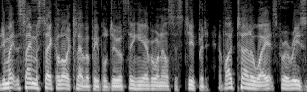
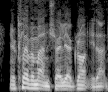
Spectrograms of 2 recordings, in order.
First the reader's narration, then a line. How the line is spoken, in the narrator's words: he said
